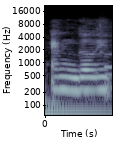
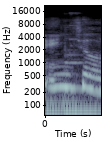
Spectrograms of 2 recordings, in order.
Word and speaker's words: angle: Angle itu kalau tulisannya itu A-N-G-L-E, tapi bacanya bukan angel ya, tapi angle.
